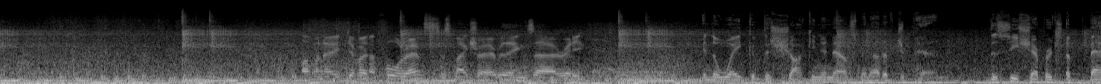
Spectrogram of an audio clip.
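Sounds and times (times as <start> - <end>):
boat engine drone: 0.0 - 11.0
rushing water: 0.0 - 11.0
wind: 0.0 - 11.0.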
